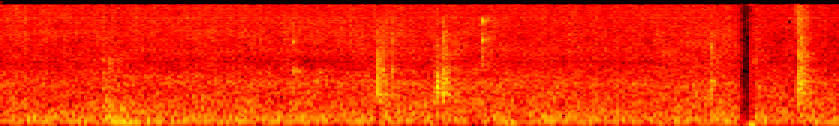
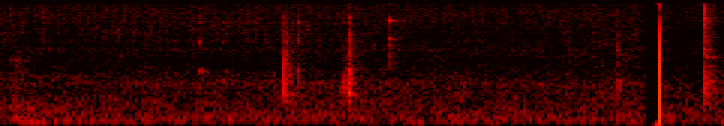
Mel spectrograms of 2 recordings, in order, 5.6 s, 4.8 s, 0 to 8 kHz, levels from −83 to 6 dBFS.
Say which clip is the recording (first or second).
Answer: second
